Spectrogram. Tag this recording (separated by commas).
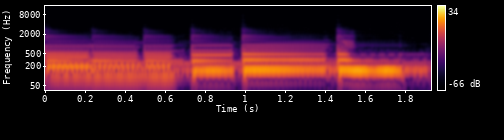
Bass guitar, Plucked string instrument, Guitar, Music, Musical instrument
